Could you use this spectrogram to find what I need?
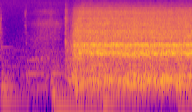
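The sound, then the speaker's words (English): A blender motor whirs up and keeps running, loud and steady, as it purées soaked ingredients and aromatics into a chunky vegan fritter batter. “you blend them into kind of a fritter batter.”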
